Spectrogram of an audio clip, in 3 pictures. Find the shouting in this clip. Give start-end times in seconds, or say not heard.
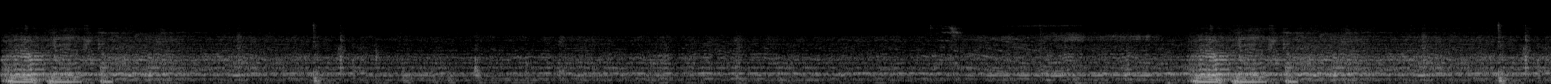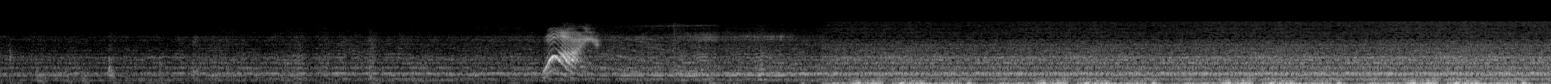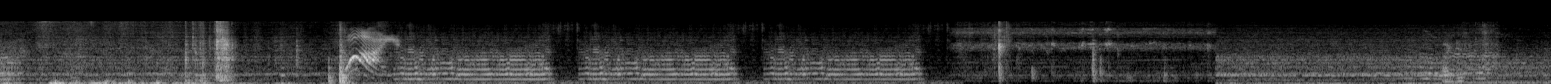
20.9-21.5, 34.5-35.0.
